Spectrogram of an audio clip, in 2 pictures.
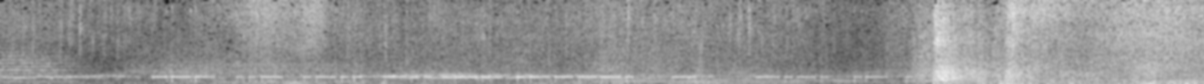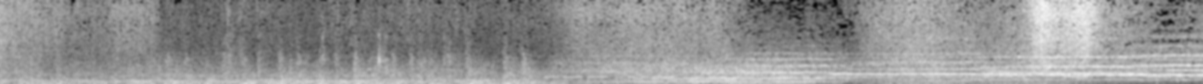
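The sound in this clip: Typhoon wind and waves at sea roar in a dense, steady rush of churning water and gusting air. The surge swells louder around the middle and holds, with faint sustained tones humming underneath throughout.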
